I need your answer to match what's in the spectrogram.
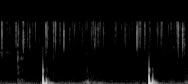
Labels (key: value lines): label: biophony, double pulse
recorder: SoundTrap 300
